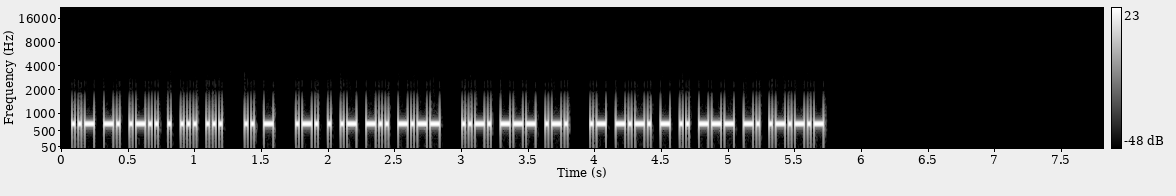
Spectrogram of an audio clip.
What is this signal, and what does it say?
Morse code, heard as a keyed tone, about 50 wpm, 700 Hz. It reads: UNLESS IT READY FOR ACTION.
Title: Sentences from Top 1300 Words 50wpm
